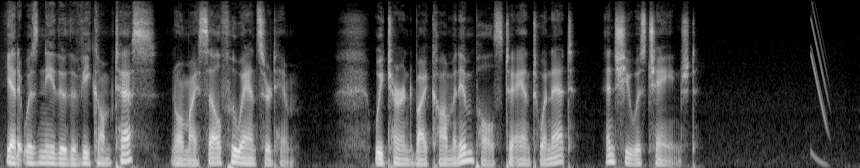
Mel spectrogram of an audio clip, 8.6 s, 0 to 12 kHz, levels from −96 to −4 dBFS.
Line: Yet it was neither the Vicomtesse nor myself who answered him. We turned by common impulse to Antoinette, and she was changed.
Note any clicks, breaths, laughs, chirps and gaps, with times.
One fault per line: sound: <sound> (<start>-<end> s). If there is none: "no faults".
sound: chirp (8.1-8.3 s)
